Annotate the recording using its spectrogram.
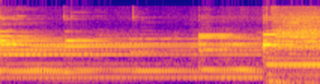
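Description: Javanese gamelan playing: bronze keyed metallophones struck with mallets, their notes ringing on in overlapping tones, with fresh strokes near the start and about two thirds in, and a drum stroke just before the end.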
